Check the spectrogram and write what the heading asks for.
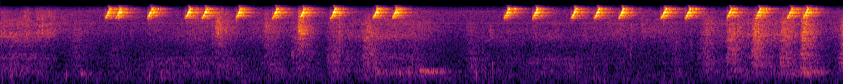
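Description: Short, very high-pitched chirps, many of them in quick pairs, repeating about three or four times a second with a brief pause near the middle, over faint rustling.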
